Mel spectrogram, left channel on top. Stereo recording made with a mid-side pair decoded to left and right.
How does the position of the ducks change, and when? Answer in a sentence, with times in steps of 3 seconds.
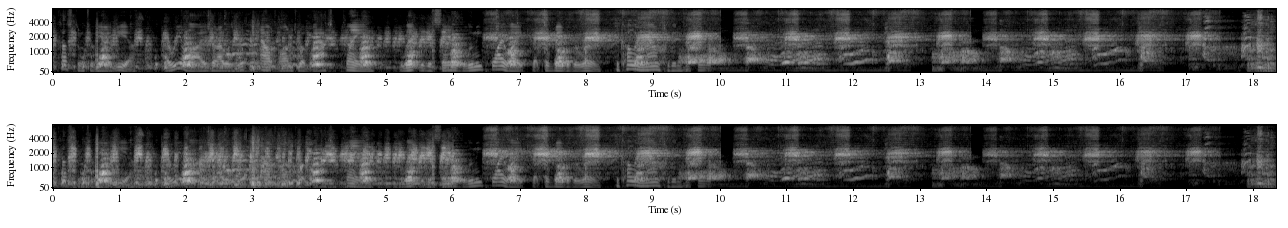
You can hear the ducks on the right from 0 s, in the centre from 9 s and on the left from 12 s.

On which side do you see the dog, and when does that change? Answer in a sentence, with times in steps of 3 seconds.
You can hear the dog on the right from 0 s, in the centre from 3 s and on the left from 6 s.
